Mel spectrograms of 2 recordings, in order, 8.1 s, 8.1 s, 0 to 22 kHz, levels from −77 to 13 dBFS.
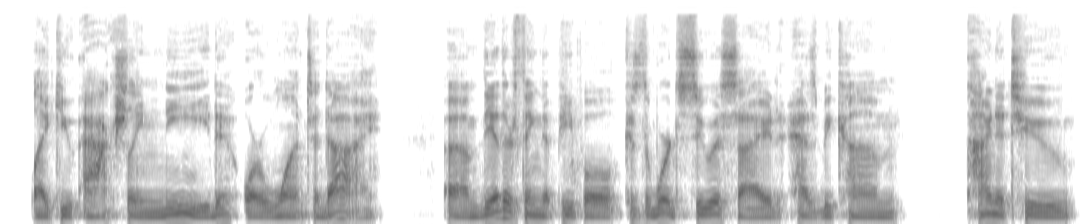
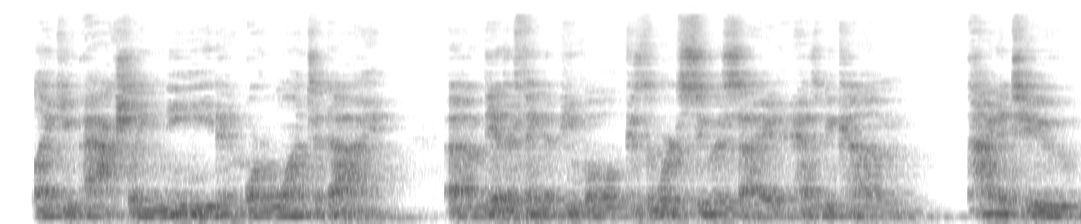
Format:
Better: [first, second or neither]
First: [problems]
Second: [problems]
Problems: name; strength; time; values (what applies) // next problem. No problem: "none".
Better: first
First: none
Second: room echo; noticeable; dies away in 0.7 s // off-mic speech; far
